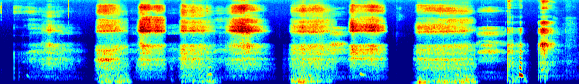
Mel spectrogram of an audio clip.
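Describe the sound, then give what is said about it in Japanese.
Heavy panting, roughly ten loud, breathy bursts in a steady rhythm separated by short pauses, some low and rasping, with a few quicker, sharper breaths toward the end and no talking. “でもそれなら、もっとはぁはぁしていいってことですよね。”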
